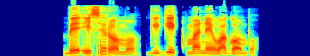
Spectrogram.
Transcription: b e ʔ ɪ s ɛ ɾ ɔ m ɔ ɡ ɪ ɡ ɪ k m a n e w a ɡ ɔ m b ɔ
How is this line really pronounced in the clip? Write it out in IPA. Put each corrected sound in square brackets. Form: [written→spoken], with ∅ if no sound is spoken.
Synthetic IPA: b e ʔ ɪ s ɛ ɾ ɔ m ɔ ɡ ɪ ɡ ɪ k m a n [e→ɛ] w a ɡ ɔ m b ɔ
